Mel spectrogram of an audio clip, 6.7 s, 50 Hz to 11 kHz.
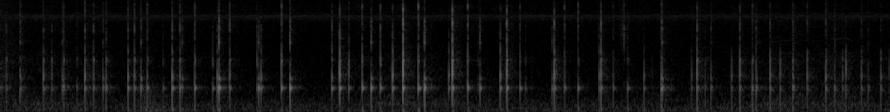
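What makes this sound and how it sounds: A medium white plastic hair mask jar with a silver lid is held sideways while fingertips and nails tap quickly on the lid and rim. Dozens of quick, dry clicks come in uneven bursts, each with a faint hollow tone near 760 Hz and a bright edge. The taps die away almost instantly.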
